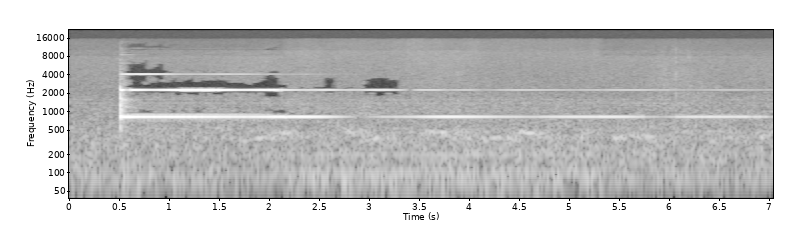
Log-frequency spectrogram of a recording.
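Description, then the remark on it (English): A single meditation bell is struck once to begin a two- or three-minute meditation, ringing out with a clear, pure tone that lingers and slowly fades over several seconds. “And I'll ring the bell to make it official.”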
